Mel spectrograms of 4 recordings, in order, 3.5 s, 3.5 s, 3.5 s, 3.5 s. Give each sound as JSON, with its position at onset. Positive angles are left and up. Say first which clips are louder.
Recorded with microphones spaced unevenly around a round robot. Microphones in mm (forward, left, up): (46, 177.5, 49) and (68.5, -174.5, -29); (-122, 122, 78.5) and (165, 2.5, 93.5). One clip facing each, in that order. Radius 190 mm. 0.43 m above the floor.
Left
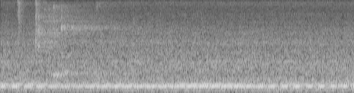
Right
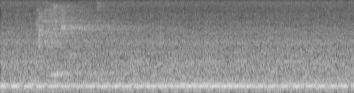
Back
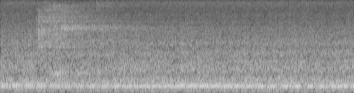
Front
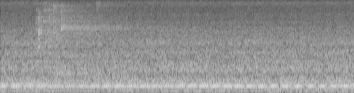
{"t": 0.3, "sound": "a splash", "louder": "even, front 2 dB", "azimuth_deg": 35, "distance_m": 5.0}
